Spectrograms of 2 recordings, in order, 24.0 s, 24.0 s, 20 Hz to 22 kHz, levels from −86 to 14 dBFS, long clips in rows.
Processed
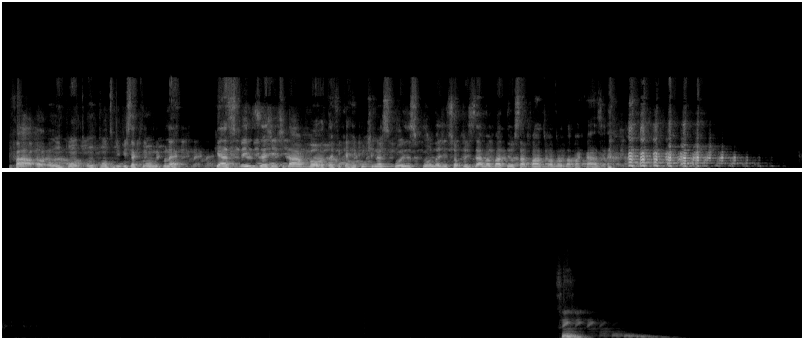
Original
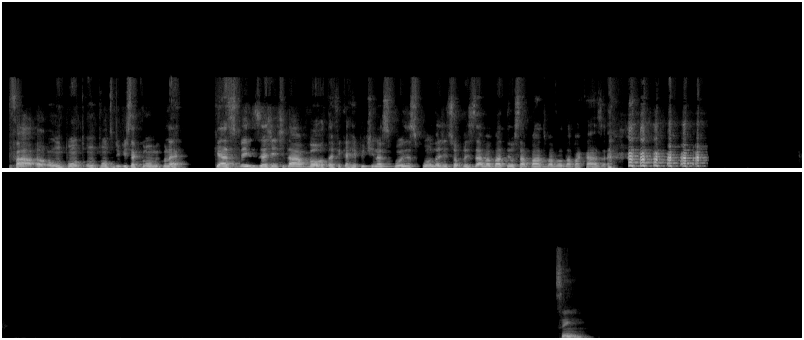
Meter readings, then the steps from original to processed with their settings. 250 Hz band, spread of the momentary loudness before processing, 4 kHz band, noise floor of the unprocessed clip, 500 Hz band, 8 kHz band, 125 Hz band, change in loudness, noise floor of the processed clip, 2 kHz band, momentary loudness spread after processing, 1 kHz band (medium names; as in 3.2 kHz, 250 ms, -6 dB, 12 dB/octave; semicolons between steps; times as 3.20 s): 0.0 dB, 8 LU, +0.5 dB, -84 dBFS, 0.0 dB, -0.5 dB, 0.0 dB, 0.0 dB, -81 dBFS, +0.5 dB, 10 LU, +0.5 dB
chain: repeats whose band climbs or falls 185 ms, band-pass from 2.9 kHz, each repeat -0.7 oct, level -6.5 dB; level-controlled noise filter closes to 2.9 kHz, open at -23 dBFS; crackle 48 per s -58 dBFS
